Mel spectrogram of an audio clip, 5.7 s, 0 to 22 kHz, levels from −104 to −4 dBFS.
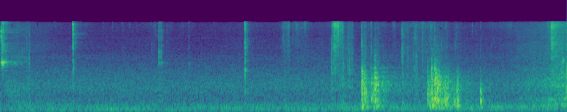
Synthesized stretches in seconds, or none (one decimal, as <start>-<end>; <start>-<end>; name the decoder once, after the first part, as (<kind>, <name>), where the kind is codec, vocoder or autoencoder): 1.6-2.2 (vocoder, BigVGAN v2)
